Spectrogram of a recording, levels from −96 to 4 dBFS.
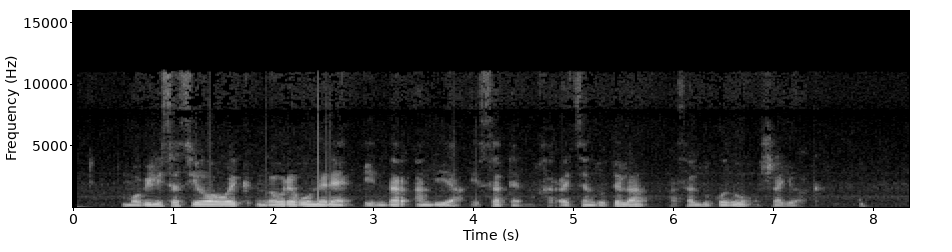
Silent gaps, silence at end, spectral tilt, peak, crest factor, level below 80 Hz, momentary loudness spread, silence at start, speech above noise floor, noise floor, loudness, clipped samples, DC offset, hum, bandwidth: none; 0.45 s; -8 dB/octave; -10 dBFS; 18 dB; -62 dBFS; 16 LU; 0.5 s; 29 dB; -56 dBFS; -28 LUFS; under 0.1%; under 0.1%; none; 11.5 kHz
